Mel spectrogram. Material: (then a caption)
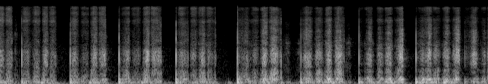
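Paper. A graphite pencil scratches and shades across a large sheet of white drawing paper on a sketch pad with a red back cover, held upright close to the mic. Dry, papery scratching comes in bursts of strokes separated by brief pauses, with a low, thin rasp rather than any hollow resonance.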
